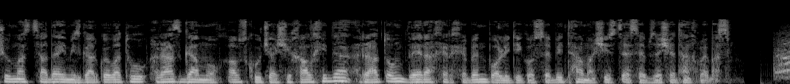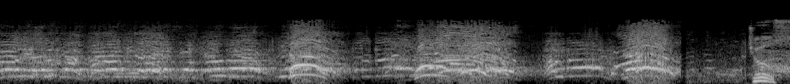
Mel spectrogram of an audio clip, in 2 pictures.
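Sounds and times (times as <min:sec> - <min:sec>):
speech: 0:00.0 - 0:07.5, 0:15.4 - 0:15.7
crowd chanting in unison at a protest rally in Georgia: 0:07.8 - 0:15.7.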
